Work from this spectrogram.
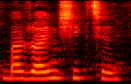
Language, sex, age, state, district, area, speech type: Bengali, female, 18-30, West Bengal, Dakshin Dinajpur, urban, spontaneous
